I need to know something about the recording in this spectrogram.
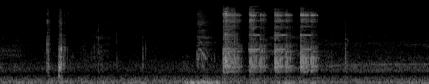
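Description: RC truck steering servo whirring in about six quick bursts past the middle, as it is worked back and forth from the transmitter. The servo spins but the horn does not turn, which the owner takes for a stripped servo horn.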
